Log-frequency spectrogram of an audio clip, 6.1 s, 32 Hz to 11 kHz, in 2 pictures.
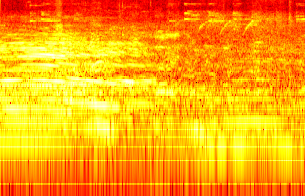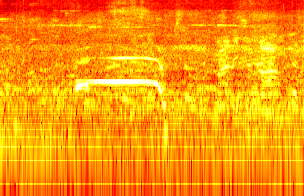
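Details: Cattle gathered for sale at Chalisgaon cow market, 23 March, a Saturday. Deep, harmonic-rich moos sound at the start, followed later by a higher, drawn-out call, all amid constant human voices and crowd bustle.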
